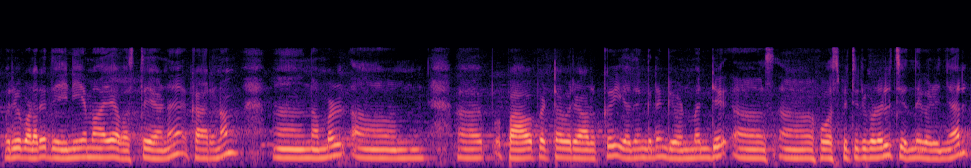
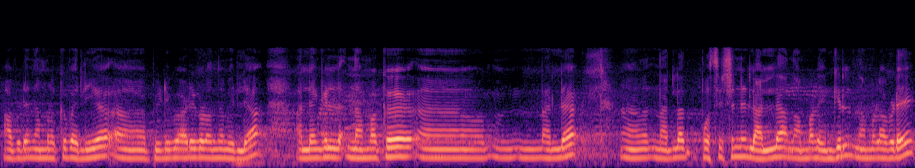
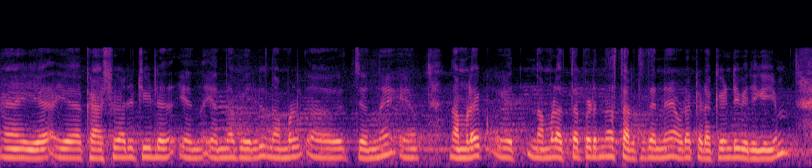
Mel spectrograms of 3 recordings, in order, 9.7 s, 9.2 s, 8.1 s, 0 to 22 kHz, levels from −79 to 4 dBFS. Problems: none marked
